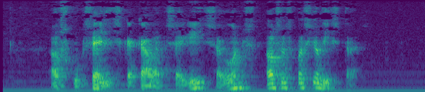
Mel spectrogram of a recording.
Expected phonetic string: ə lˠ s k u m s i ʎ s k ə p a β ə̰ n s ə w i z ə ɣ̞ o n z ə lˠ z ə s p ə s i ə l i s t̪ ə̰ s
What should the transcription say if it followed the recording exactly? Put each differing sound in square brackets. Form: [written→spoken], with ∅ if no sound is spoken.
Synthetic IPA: ə lˠ s k u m s [i→ɛ] ʎ s k ə [p→k] a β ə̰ n s ə [w→ɣ] i [z→s] ə ɣ̞ o n z ə lˠ z ə s p ə s i ə l i s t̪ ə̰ s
